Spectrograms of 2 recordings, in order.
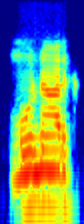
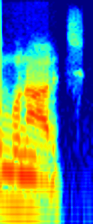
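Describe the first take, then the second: First: The word ends with a k sound. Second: The word ends with a ch sound. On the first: The speaker calls it right. "मोनार्क पढ़ते हैं" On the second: The speaker calls it wrong. "इसे मोनार्च नहीं पढ़ा जाता है"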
